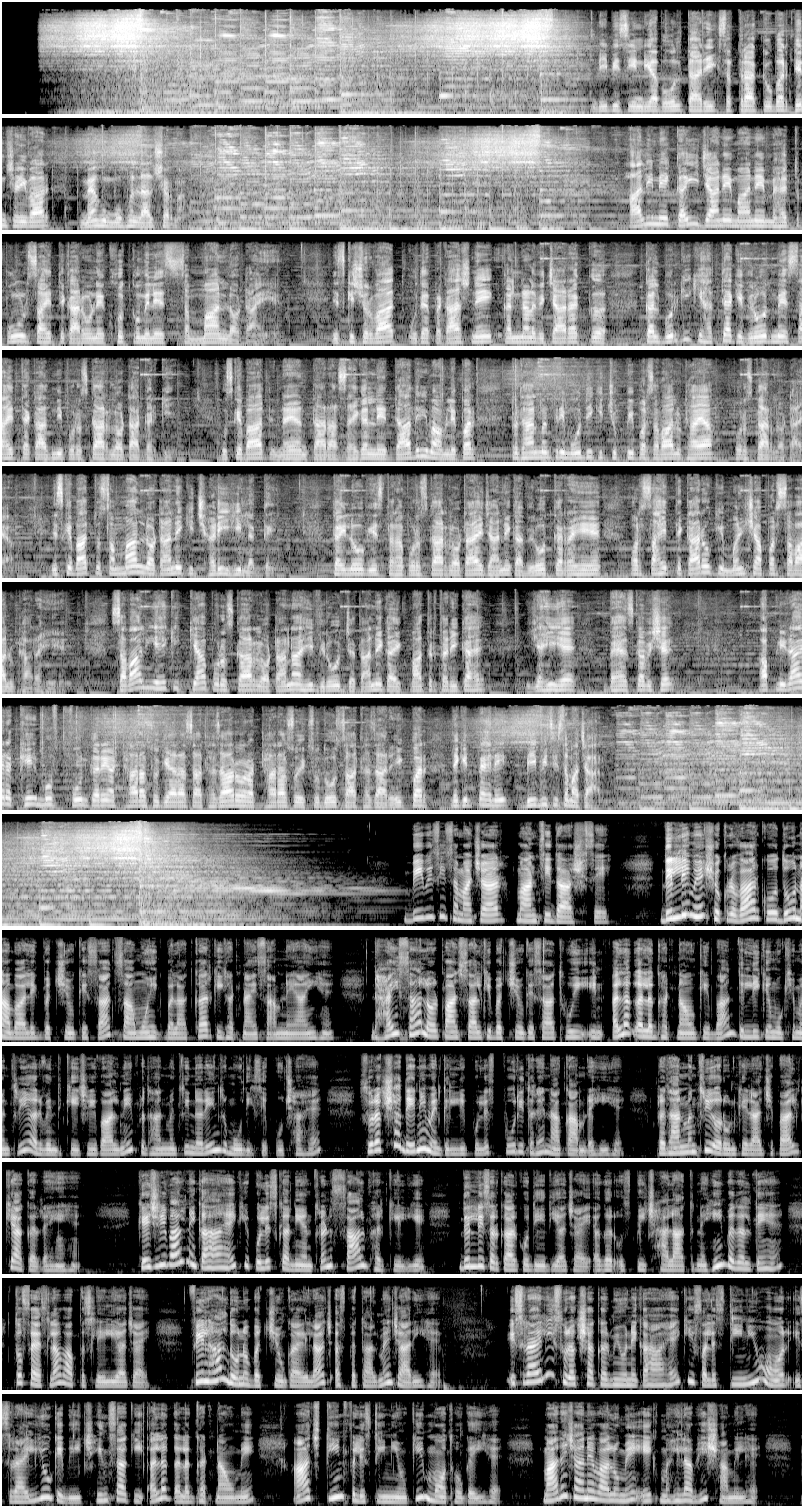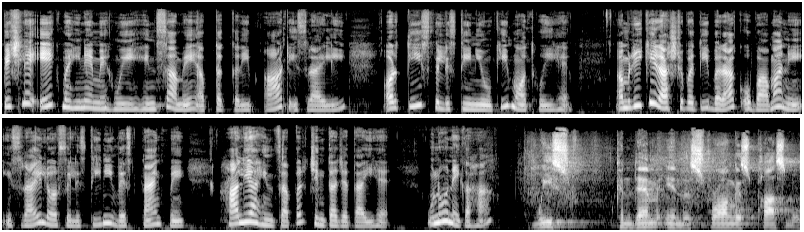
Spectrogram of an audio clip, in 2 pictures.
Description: आज बीबीसी इंडिया बोल में यही था बहस का विषय कि क्या पुरस्कार वापस लौटाना सही है स्टूडियो में मौजूद थे वरिष्ठ पत्रकार ओम थानवी और फोन पर थे साहित्य अकादमी पुरस्कार लौटाने वाले मंगलेश डबराल और नंद भारद्वाज.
